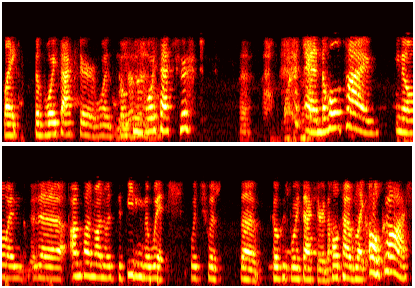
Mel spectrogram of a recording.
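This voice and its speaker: A woman's voice: mid-range voice, normal speed. Woman chatting over a tinny line. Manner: chatty, with fillers and laughs between phrases. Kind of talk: casual chat about anime dubs. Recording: tinny phone-like line with faint hiss.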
